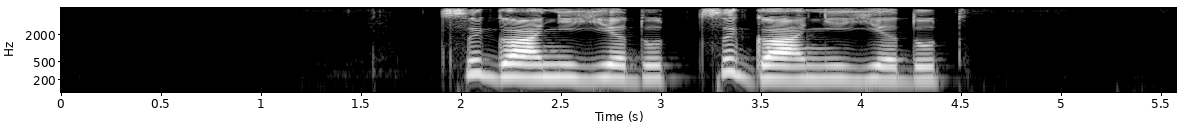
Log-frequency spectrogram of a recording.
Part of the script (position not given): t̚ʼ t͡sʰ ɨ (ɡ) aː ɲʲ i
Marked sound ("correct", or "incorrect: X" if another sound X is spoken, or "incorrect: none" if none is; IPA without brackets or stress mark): correct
